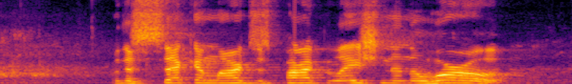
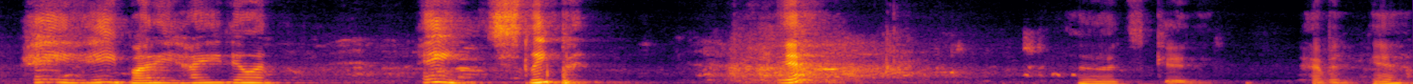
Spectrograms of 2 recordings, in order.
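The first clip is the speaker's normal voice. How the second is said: hushed, much softer coaxing voice; soft sweet-talk to sleeping kid; 3 semitones higher, 9 dB quieter than usual. Pretend. Parent easing into a sleeping kid's room, hushed and sweet. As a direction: gently lull the child before the whack.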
